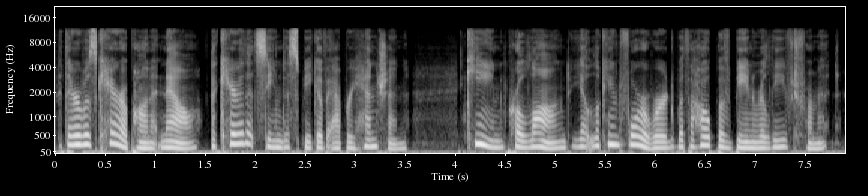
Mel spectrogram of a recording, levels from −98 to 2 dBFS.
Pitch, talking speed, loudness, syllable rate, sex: 185 Hz, 195 wpm, -18 LUFS, 5.6 syllables/s, female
